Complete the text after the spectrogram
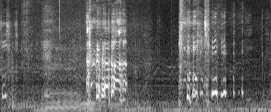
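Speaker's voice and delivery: long, high laughter; can't stop laughing; laughing fit. Real, not acted.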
